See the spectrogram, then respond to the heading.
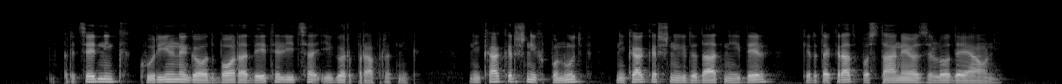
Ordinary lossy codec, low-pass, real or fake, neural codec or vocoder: none; 7.2 kHz; real; none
